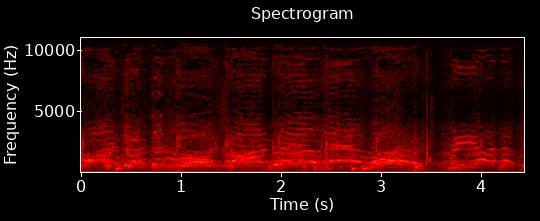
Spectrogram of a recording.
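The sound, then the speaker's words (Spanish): A large crowd of protesters against a court verdict chants the slogan 'Todos somos Sim Bell' (We are all Sim Bell) in unison, many voices shouting together in a loud, steady, rhythmic cadence that rises and falls without pause. “Este sábado, gritando la consigna «Todos somos Sim Bell», afroamericanos, latinos, blancos y personas de todos los grupos étnicos criticaron el veredicto y exigieron justicia.”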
